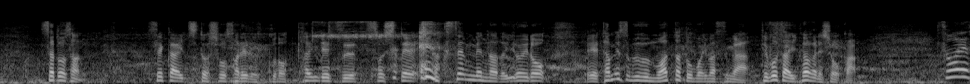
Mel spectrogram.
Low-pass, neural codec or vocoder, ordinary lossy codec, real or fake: none; codec, 16 kHz, 4 kbps, FreqCodec, larger model; none; fake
